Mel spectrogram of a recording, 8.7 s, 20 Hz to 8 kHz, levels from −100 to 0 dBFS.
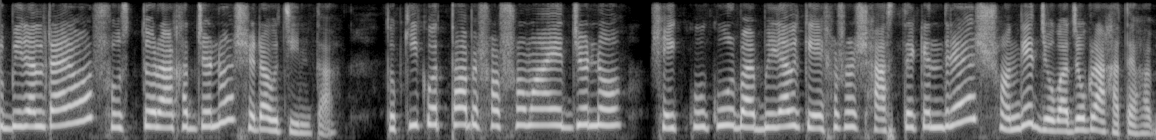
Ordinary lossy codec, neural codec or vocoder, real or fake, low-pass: none; codec, 16 kHz, 4.8 kbps, FACodec; fake; 7.2 kHz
